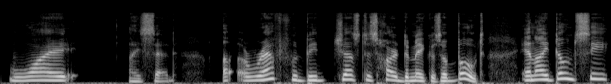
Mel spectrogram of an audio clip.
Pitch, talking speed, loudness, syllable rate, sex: 190 Hz, 185 wpm, -18 LUFS, 4.6 syllables/s, male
